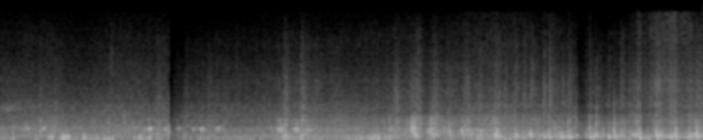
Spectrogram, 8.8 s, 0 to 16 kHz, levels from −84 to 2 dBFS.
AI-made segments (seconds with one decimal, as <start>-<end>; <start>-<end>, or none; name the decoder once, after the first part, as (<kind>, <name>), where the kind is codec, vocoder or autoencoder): 0.0-0.4 (codec, SNAC); 4.5-5.7; 7.5-8.8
